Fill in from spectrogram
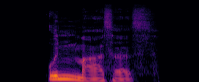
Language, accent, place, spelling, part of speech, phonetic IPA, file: German, Germany, Berlin, Unmaßes, noun, [ˈʊnˌmaːsəs], De-Unmaßes.ogg
- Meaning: genitive of Unmaß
